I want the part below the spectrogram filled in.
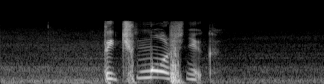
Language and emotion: Russian, angry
